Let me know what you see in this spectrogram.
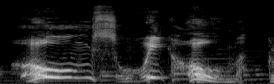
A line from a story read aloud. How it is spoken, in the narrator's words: growled the Papa Bear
